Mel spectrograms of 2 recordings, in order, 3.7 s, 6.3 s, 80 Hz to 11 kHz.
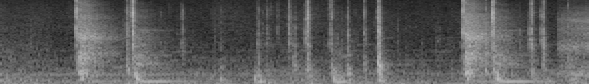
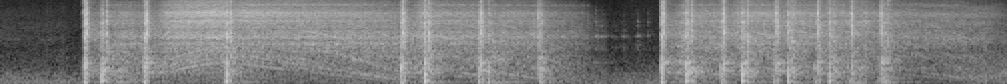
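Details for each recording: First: BMW E46 coupe after m52b28tu engine swap (MS43): sharp dry irregular starter clicks with no cranking; starter tested good, a forgotten connector was left off, reattaching it fixes the no-crank. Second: BMW E46 starter (car with a swapped-in M52B28TU engine) tested by jumping the solenoid with a screwdriver: two bursts of high, fast whirring with sharp crackles, so the starter works. The no-crank fault was a forgotten unplugged connector.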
